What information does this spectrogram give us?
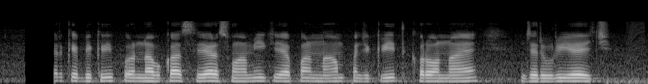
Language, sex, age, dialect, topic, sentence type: Maithili, male, 25-30, Southern/Standard, banking, statement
